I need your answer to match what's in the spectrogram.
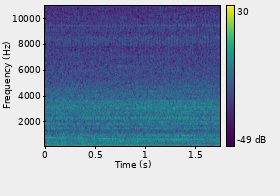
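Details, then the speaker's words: Ford Focus idling after throttle body cleaning and new transmission actuators, previously would not start; steady, even idle with no hunting or stumble, smooth hum with some hiss: normal idle. "now that the throttle body is clean and I have new actuators in there sounds great"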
